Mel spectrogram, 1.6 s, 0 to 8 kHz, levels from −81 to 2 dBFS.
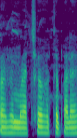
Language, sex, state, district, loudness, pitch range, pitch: Bengali, male, West Bengal, Purulia, -16 LUFS, 115-125 Hz, 120 Hz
